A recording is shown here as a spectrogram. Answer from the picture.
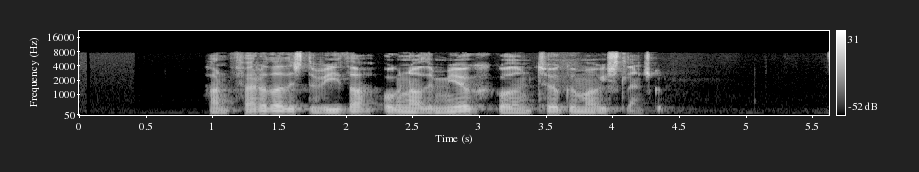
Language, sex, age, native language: Icelandic, male, 20-29, Icelandic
